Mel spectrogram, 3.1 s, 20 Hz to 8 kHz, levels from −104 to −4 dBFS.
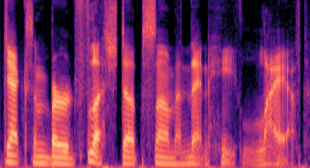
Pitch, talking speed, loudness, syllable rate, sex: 110 Hz, 175 wpm, -21 LUFS, 4.2 syllables/s, male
